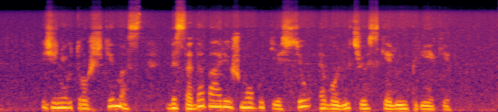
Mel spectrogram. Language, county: Lithuanian, Šiauliai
